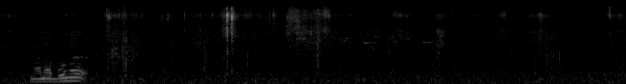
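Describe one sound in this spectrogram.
Leaves rustle and brush as a man moves through them.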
